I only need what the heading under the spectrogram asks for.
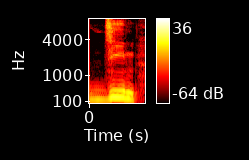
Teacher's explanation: জিহ্বার মাঝখানের যে অংশটা রয়েছে সেই অংশটি উপরে তালুর সঙ্গে লাগাবেন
